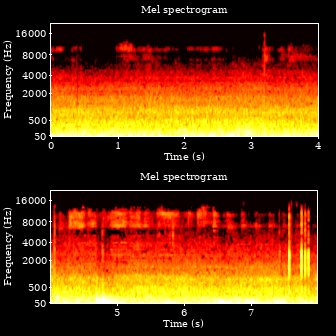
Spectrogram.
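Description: Steady low road rumble of a car driving at motorway speed, heard from inside the cabin, with one brief louder thump about five seconds in.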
